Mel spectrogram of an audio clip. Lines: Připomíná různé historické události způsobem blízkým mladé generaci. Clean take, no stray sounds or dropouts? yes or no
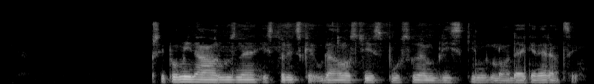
yes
